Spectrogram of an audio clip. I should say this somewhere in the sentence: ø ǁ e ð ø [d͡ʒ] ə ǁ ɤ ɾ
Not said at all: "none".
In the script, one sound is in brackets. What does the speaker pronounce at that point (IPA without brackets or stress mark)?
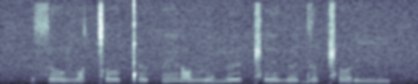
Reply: d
